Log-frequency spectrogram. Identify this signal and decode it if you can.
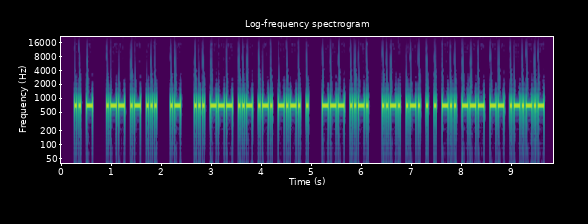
Morse code, heard as a keyed tone, about 32 wpm, 700 Hz. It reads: IT WAS A SOURCE OF FREEDOM.
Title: Sentences from Top 1000 Words - Review Part 5 - 30wpm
